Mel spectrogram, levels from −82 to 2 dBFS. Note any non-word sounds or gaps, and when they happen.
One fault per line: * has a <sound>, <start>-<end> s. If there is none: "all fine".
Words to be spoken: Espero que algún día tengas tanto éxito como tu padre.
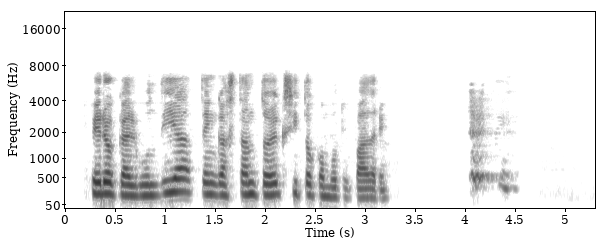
* has a laugh, 4.0-4.6 s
